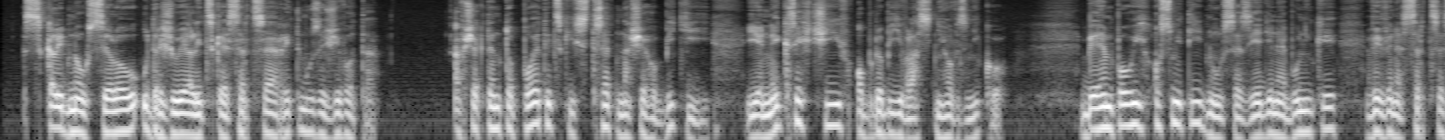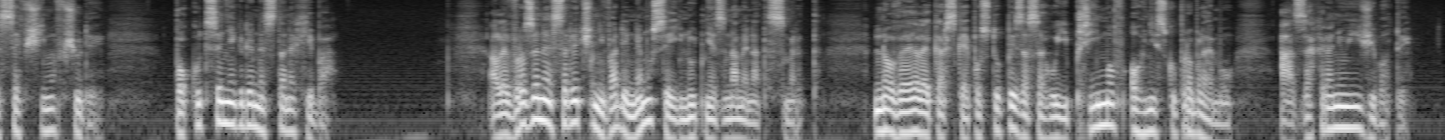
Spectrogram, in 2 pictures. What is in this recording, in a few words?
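male Czech documentary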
